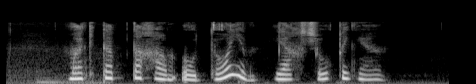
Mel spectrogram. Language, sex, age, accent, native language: Uzbek, female, 18-24, Farg'ona, Uzbek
